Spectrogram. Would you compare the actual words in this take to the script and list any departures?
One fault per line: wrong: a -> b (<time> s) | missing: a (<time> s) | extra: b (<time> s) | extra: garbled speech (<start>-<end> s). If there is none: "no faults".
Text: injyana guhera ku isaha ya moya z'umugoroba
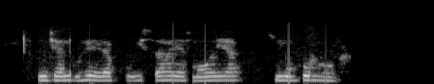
no faults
